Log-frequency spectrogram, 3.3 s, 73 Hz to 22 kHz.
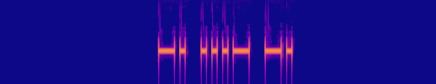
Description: Morse code, heard as a keyed tone, about 30 wpm, 700 Hz. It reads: NVN
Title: All Cut Numbers - 3-Digit 30wpm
